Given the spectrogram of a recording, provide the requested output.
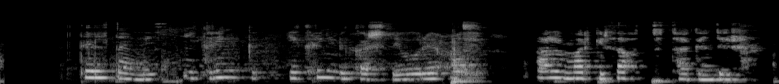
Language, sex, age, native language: Icelandic, female, 11, Icelandic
